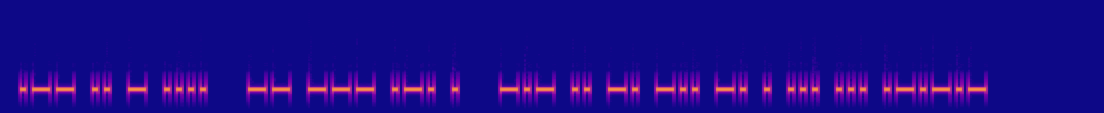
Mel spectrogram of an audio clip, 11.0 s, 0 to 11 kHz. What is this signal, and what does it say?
Morse code, heard as a keyed tone, about 20 wpm, 700 Hz. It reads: WITH MORE KINDNESS.
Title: Sentences with 7-Word Phrases - 20wpm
